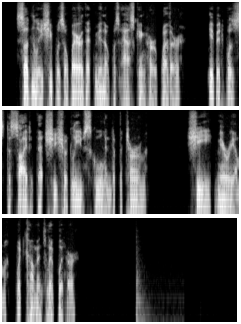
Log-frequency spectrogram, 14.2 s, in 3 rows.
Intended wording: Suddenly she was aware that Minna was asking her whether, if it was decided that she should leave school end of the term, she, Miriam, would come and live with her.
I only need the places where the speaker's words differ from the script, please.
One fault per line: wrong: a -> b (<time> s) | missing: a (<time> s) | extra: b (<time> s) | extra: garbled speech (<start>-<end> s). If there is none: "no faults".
no faults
